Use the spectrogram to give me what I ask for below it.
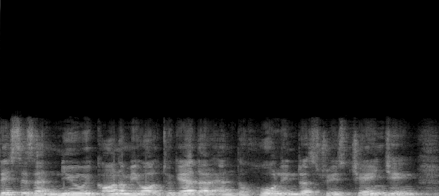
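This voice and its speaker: With a non-native accent, a man talks at a moderate pace and a fairly high pitch, with ordinary pitch variation, noticeable background noise and audible room echo. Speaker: tech executive presenting a webinar. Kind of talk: webinar presentation. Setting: online webinar. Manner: many fillers and repetitions.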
